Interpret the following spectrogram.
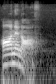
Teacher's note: the and you don't hear it at all it sounds just like a n on off on off on off and then you combine that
